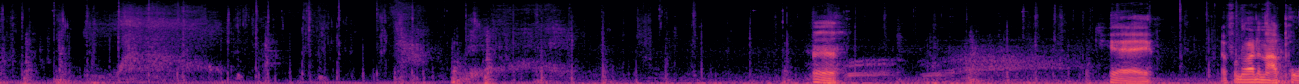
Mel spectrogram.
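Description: Footsteps thud on a hard floor as a person walks.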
